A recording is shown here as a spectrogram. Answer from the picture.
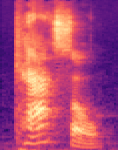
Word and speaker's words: castle: inglês se escreve assim ó mas a gente pronuncia é a sol é a sol cassol é sua ou de mim para de caçoar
